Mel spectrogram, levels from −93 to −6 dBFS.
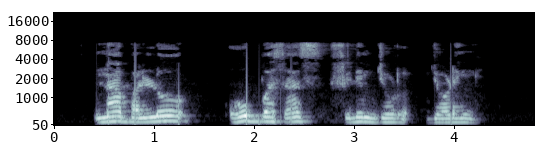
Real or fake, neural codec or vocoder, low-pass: real; none; 7.2 kHz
